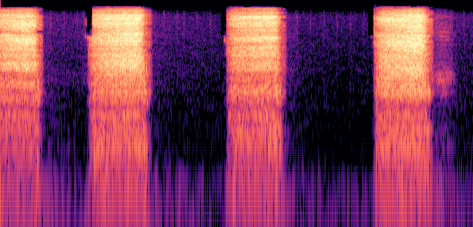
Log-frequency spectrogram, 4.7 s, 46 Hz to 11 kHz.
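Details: Barn owl owlets inside a nest box at 3:27 am on 12 May 2023 as food arrives from the adult male; four clean, harsh hissing screeches spaced about a second apart against silence.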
